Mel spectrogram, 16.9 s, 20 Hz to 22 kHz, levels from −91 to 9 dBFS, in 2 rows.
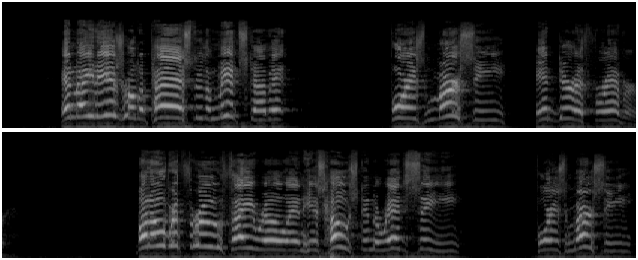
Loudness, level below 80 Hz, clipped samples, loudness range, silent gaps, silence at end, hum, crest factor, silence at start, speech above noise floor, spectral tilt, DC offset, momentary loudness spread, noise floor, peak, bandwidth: -36 LUFS; -70 dBFS; under 0.1%; 10 LU; 4.29-4.33 s; 0.2 s; none; 20 dB; 0.8 s; over 53 dB; 0 dB/octave; under 0.1%; 16 LU; under -90 dBFS; -20 dBFS; 12.5 kHz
